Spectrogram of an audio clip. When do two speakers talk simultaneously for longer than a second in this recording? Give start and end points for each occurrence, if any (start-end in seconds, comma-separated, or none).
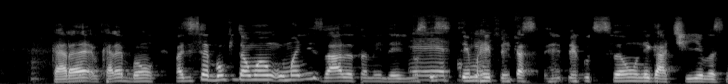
4.1-5.3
